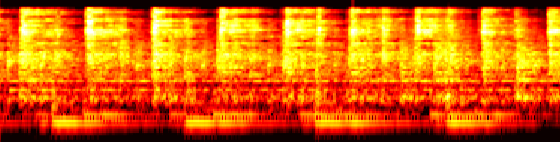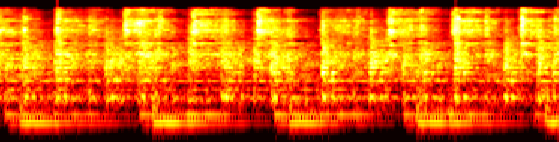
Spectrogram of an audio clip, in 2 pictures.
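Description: Trinidad tassa drum ensemble playing live: tassa drums, bass drum and hand cymbals in a driving beat, with strikes about twice a second over a repeating low bass-drum pulse.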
